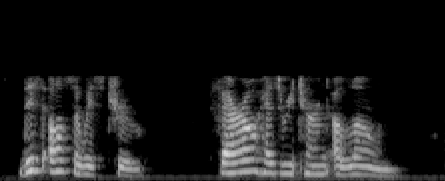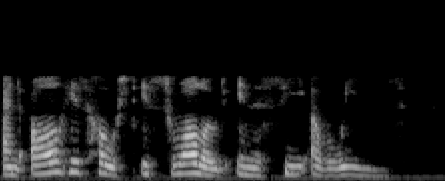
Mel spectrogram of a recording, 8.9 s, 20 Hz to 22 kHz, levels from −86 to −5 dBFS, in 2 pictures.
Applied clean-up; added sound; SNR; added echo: none; none; none; none.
